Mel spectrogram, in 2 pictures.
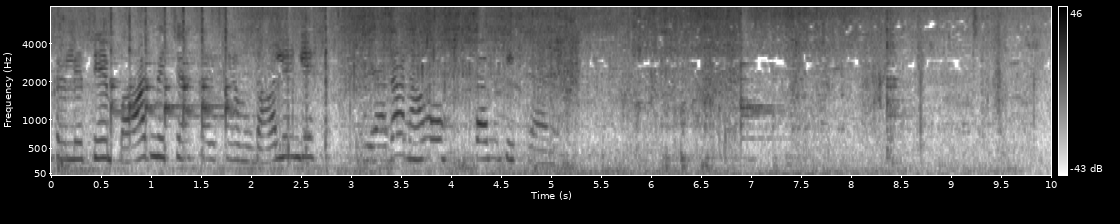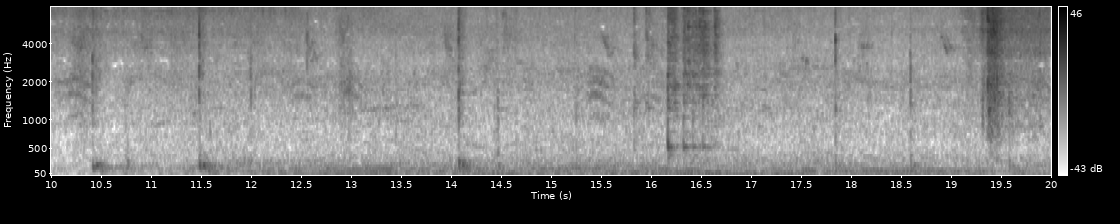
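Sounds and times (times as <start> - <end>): metal ladle knocking on pot: 0.0 - 2.9, 15.8 - 16.8
onions sizzling in a pot: 0.1 - 11.4.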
